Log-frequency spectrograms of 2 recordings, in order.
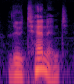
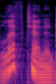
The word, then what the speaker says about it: lieutenant: confusing ones for example we pronounce a certain military rank lieutenant the British pronouncement leftenant although there's no F in that word well that actually started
